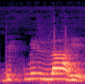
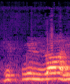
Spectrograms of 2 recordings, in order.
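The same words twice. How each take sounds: First: The la sound is soft and light. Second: The la sound is hard and heavy. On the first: The speaker calls it right. "மெல்லினம் சொத்தா வரணும்" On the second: The speaker calls it wrong. "வல்லினமாயிடும், கொஞ்சம் கடுமையா வந்துருது"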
